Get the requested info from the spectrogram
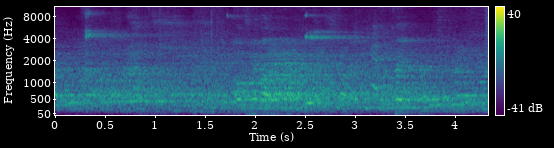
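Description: A basketball bouncing a few times on a wooden sports-hall floor, amid indistinct, echoing voices of players and spectators.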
